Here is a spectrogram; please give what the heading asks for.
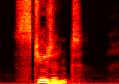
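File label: "student", British English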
